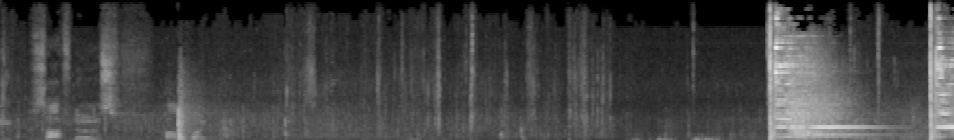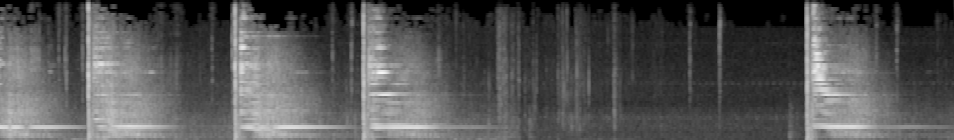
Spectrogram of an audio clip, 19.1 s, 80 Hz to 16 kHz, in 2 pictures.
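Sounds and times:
steel target ringing clang: 7.7 - 14.7, 17.6 - 19.0.

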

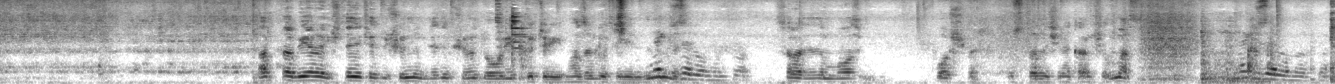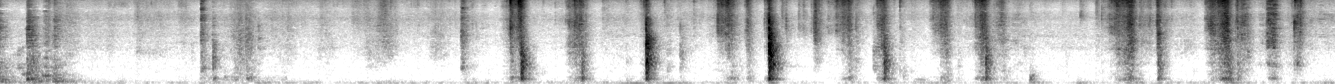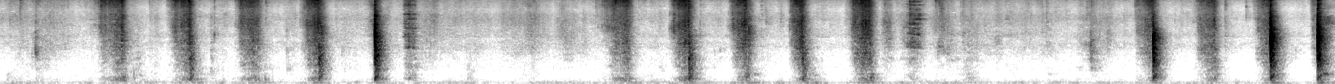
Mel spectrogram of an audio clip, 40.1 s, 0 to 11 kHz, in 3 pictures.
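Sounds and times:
knife chopping on board: 18.4 - 23.8, 27.8 - 30.9, 32.8 - 35.9, 38.1 - 40.0.

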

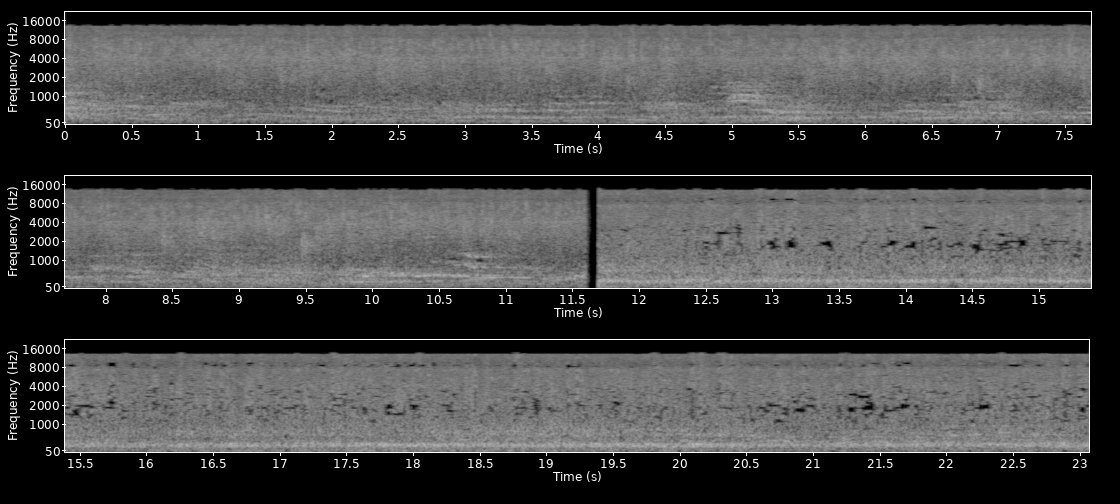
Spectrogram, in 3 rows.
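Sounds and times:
rainwater pouring and splashing: 0.0 - 23.0.

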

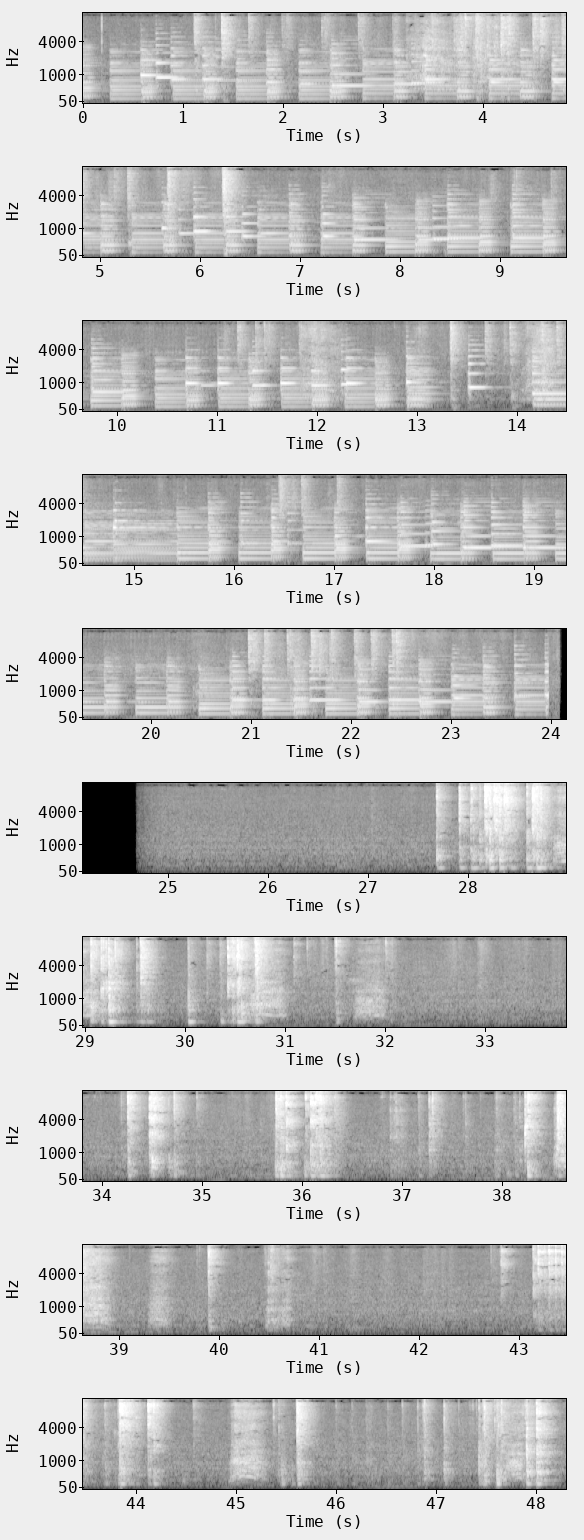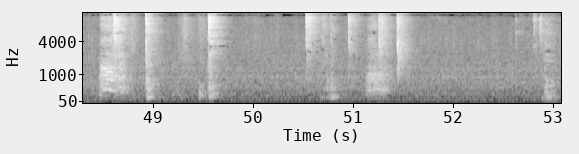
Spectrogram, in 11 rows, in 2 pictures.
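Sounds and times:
crow calling: 38.5 - 39.6, 44.9 - 45.4, 47.6 - 48.8, 51.1 - 51.4.

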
